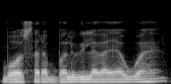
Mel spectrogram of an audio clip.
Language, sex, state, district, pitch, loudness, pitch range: Hindi, male, Jharkhand, Deoghar, 115 Hz, -16 LUFS, 110-115 Hz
